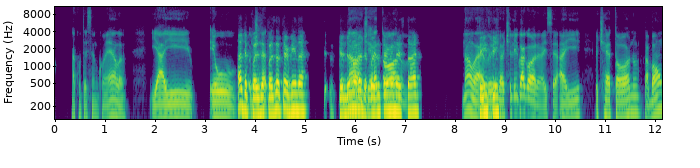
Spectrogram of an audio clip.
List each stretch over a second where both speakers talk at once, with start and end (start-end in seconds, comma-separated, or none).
5.8-7.2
